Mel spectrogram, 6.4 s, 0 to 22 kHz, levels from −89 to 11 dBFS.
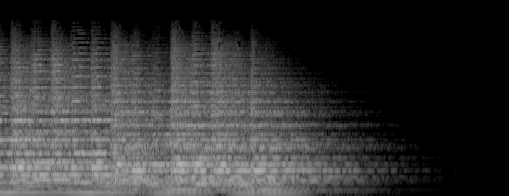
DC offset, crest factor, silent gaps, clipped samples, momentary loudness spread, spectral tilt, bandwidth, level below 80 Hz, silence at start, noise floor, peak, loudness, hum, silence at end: under 0.1%; 18 dB; none; under 0.1%; 13 LU; -4 dB/octave; 14 kHz; -42 dBFS; 0 s; -86 dBFS; -8 dBFS; -23 LUFS; none; 1.9 s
